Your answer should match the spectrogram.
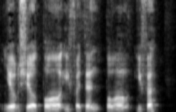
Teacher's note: mad wajib, wajib kita sama ada 4 ataupun 5 harakat, kita tak boleh kurang daripada tu. Ikut tempo masing-masing lah, macam mana tempo bacaan masing-masing.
